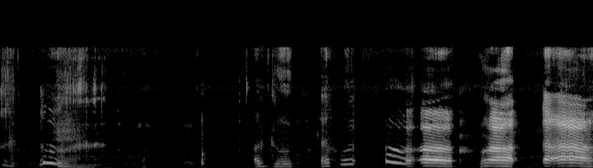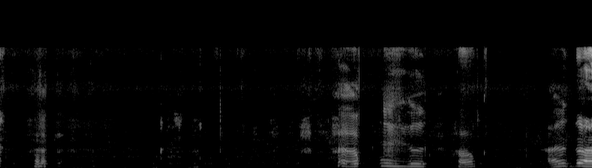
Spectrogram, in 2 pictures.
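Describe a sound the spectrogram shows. A baby coos and babbles softly close by.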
